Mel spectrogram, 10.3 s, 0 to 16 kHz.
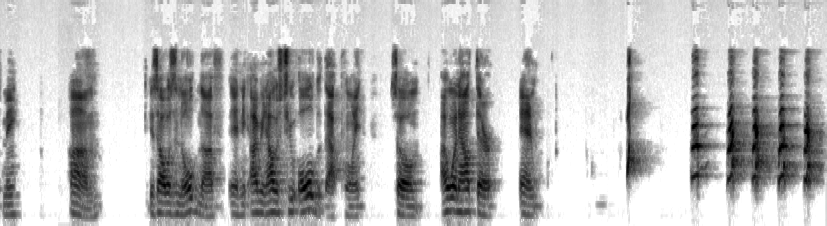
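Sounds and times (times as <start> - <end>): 
speech: 0.0 - 6.8
human voice imitating a turkey front end yelp: 7.8 - 10.3.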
